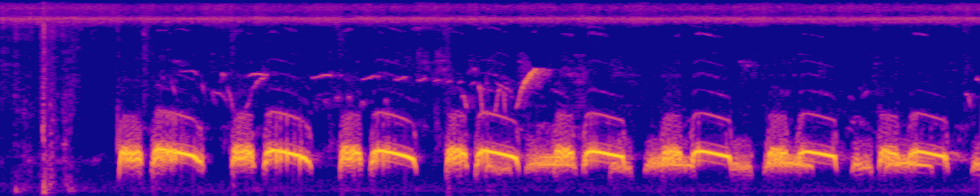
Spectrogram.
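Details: Spotted dove decoy used to lure wild doves into traps, Malay-line hen; steady run of short hoarse coos with falling tails, delivered in quick clusters of two or three, nearly continuous over several seconds, a faint click at the start.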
